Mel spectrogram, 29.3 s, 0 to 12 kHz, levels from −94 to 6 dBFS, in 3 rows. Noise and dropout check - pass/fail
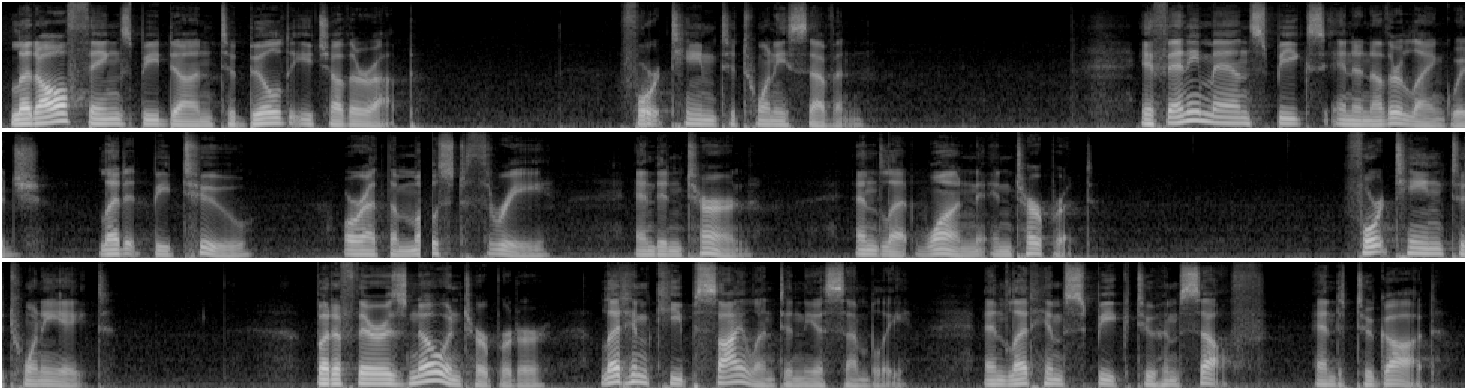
fail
